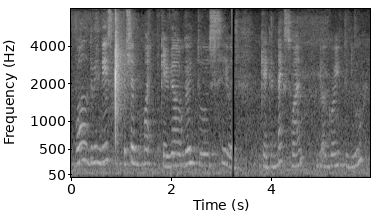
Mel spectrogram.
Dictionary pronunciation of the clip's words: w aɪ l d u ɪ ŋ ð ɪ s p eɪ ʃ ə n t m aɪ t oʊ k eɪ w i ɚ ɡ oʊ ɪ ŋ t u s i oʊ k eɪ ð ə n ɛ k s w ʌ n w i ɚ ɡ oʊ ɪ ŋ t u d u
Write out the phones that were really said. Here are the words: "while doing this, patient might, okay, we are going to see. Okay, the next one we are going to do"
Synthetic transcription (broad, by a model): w aɪ l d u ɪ ŋ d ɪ s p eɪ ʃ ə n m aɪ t oʊ k eɪ w i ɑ ɡ oʊ ɪ ŋ t u s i oʊ k eɪ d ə n ɛ k s w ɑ n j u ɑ ɡ oʊ ɪ ŋ t u d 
